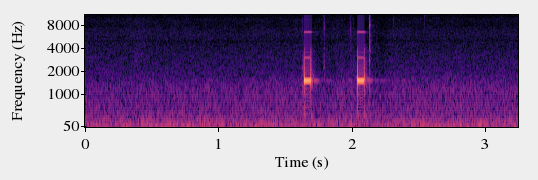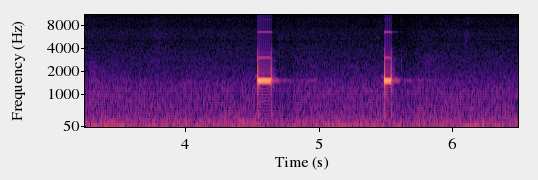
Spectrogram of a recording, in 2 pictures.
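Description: Keypad of a Linear AE-100 telephone entry panel beeping as its buttons are pressed: four short beeps on one pitch, two in quick succession, then two more about a second apart near the end.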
